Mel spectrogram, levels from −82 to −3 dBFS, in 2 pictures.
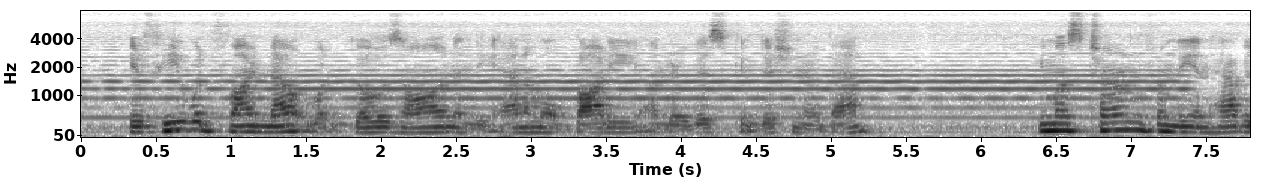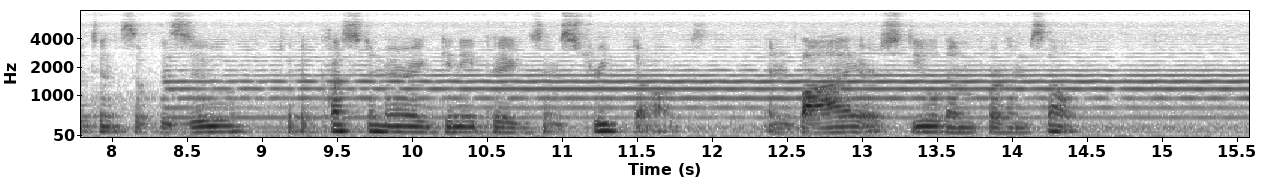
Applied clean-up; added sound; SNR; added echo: none; Wind instrument, woodwind instrument; 9 dB; reverberation time 0.3 s.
